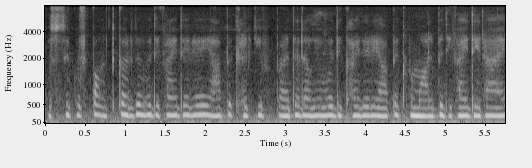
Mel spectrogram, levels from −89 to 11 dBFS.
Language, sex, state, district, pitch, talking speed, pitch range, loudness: Hindi, female, Chhattisgarh, Balrampur, 220 Hz, 315 wpm, 215-230 Hz, -17 LUFS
